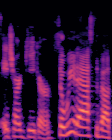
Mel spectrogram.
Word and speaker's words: Giger: Geiger, but his name is actually pronounced H.R. Giger.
